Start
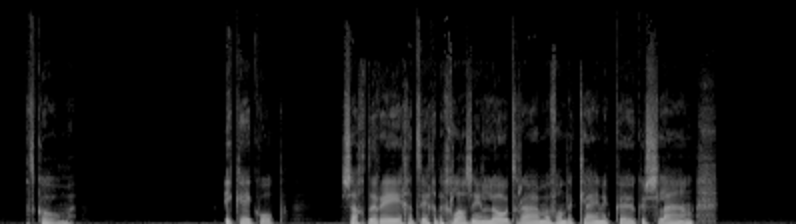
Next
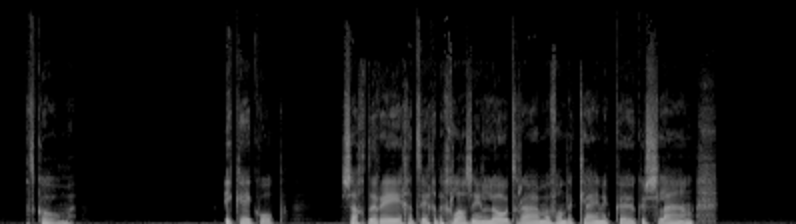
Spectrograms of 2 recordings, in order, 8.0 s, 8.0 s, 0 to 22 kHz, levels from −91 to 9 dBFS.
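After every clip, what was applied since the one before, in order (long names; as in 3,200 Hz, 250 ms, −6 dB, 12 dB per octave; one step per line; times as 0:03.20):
no processing that can be heard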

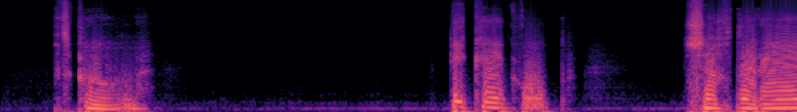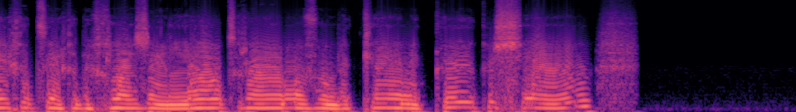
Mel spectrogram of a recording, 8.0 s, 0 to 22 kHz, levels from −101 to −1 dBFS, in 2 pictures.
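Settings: lower of the sound and its delayed copy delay 7.9 ms
level +2 dB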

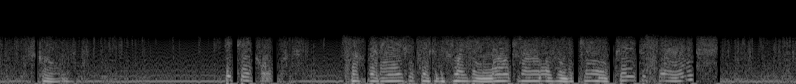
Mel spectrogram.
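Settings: linear delta modulator 16 kbit/s, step −35 dBFS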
